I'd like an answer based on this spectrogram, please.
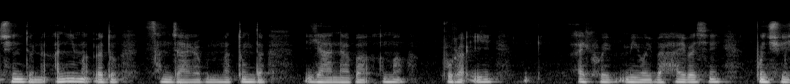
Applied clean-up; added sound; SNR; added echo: none; none; none; none.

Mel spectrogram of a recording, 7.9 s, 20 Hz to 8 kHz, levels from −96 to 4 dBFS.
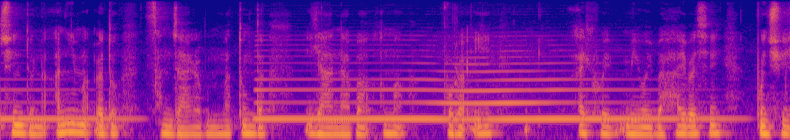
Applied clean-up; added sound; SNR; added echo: none; Wind instrument, woodwind instrument; 5 dB; none.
